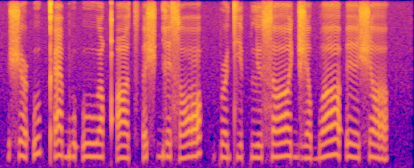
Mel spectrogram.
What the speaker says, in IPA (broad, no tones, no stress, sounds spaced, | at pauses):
ʃ ə˞ ʔ u kʼ æ b u ʔ uː qʼ ʌː t͡sʼ ə ʃ ɡ ɪ s ɔ | p ə˞ tʲ æ p lʲ u s ʌː d͡ʒ ʌ b ʌː ʔ ɪː ʃ ʌ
